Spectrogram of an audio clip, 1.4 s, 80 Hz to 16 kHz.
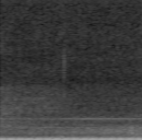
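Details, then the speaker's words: Yamaha R1 after replacing all four ignition coils, coolant and oil topped up: deep, even pulsing idle with no misses, steady at 1300–1500 rpm even at 92 degrees; throttle response slightly better, normal idle. "she's iding at a consistent 13 to 1500 RPM even at 92 de the throtle response is a bit better"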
